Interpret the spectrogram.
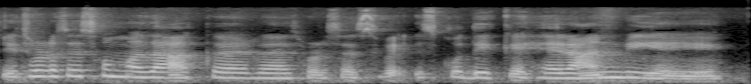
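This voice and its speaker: Female English teacher walking students through a text; mellow, gravelly, a touch high. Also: steady tone, fairly quick, a little hiss or hum. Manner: explanatory, repeats ideas in simple words. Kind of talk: line-by-line explanation.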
